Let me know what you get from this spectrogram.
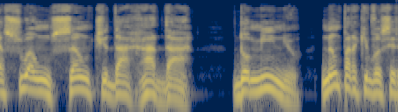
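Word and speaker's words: רָדָה: Radá se pronuncia radá.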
